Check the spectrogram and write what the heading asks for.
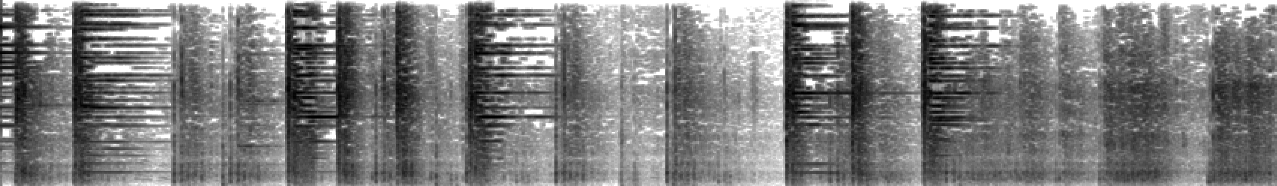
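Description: Pistol shots fired in quick strings, each hit on the steel plate targets ringing with a bright metallic clang: about a dozen sharp cracks, several with a ring trailing after, with a short pause just past the middle.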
